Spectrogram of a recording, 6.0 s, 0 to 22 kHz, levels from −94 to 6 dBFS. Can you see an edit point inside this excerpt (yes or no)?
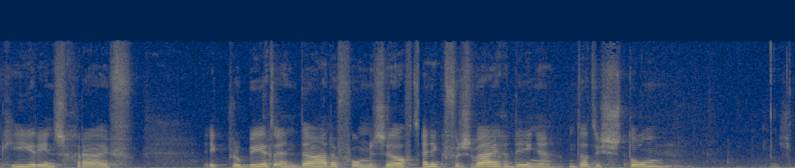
yes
